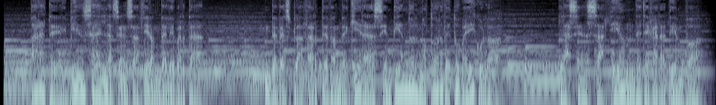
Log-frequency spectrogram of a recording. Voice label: European Spanish Commercial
